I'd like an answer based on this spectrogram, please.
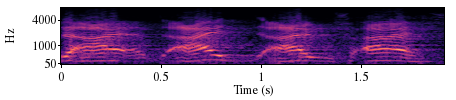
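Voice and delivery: storyteller voicing a tongue-tied boy; acted stammer. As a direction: stumble on the word, unable to go on. Boy stammers as foreman counts.

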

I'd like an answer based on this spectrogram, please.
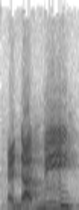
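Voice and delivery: high, rising protest; put-out boyish query; indignant question. Acted. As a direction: protest being left out, voice climbing. Passed-over boy protests.

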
